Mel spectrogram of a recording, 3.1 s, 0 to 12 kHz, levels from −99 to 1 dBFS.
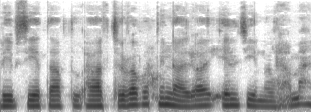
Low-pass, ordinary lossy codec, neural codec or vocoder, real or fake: none; none; codec, 24 kHz, 0.9 kbps, WavTokenizer, medium speech release version 2; fake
